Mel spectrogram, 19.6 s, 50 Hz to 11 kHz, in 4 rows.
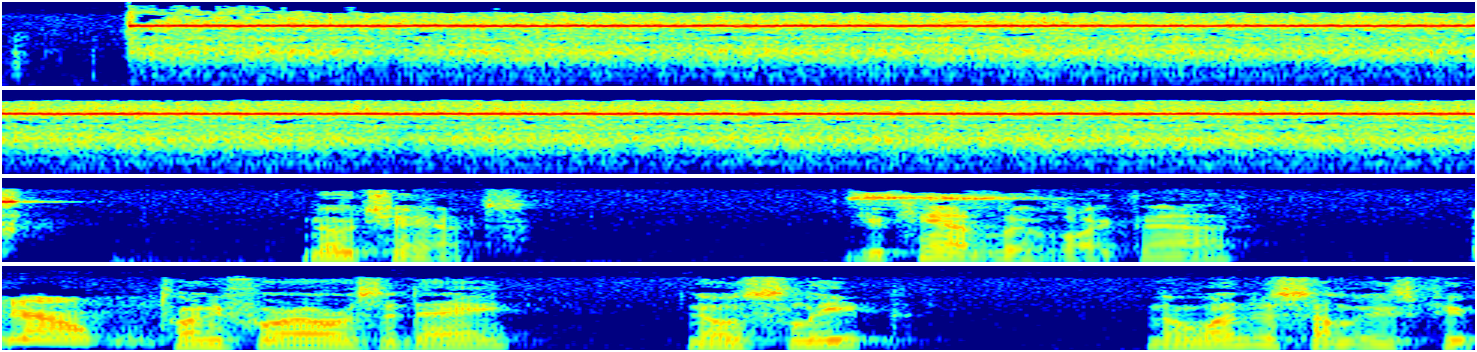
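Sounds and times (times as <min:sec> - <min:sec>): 
tea kettle whistling: 0:00.4 - 0:10.0
speech: 0:10.9 - 0:11.6, 0:12.6 - 0:14.0, 0:14.7 - 0:17.8, 0:18.6 - 0:19.6.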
